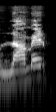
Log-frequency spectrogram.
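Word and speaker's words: لام: কিনারাটা রয়েছে তো আমরা জিহ্বার অগ্রভাগের কিনারা সামনের উপরের একপাশের দাঁতের গোড়ার সঙ্গে লাগিয়ে লাম উচ্চারণ করব লাম লাম বলেন লাম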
